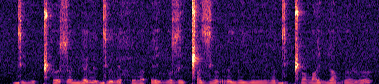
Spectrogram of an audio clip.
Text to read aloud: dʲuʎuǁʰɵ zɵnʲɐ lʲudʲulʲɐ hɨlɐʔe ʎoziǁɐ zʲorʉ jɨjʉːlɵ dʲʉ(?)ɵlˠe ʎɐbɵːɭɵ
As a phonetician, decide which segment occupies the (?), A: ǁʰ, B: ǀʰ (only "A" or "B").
A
